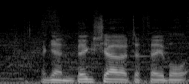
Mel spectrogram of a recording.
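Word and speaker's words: Fabvl: Again, big shout out to Fable, F-A-B-V-L, which is actually how you apparently pronounce his name, so I'm glad I got that right for once.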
